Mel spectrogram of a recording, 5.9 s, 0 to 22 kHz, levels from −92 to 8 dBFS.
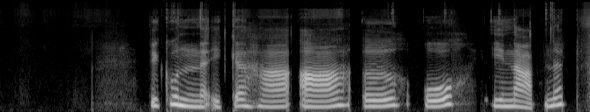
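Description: Clock drift between sender and receiver runs through the whole of this speech recording: the sending clock is slow by roughly four percent, so the receiver's jitter buffer keeps draining and has to be topped up with extra material to keep playback going. Repeated timing corrections follow from 0.10 s to 5.72 s, all in the same direction. The receiver repeats short pieces at uneven intervals, slowing delivery to 97% speed and adding roughly a fifth of a second in total. A short stall from a late packet then occurs at 4.75 to 4.82 s. With the buffer briefly empty, the last sound is held for 54 ms until the packet arrives, nothing is lost, and playback resumes from the same point.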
